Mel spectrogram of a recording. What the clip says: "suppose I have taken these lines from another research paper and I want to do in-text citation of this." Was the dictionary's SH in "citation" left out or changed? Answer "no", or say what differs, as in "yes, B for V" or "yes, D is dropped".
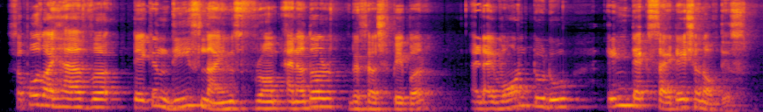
no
